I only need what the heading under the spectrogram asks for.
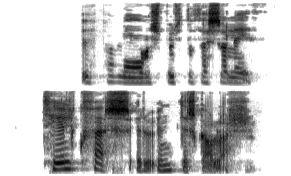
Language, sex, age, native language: Icelandic, female, 20-29, Icelandic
